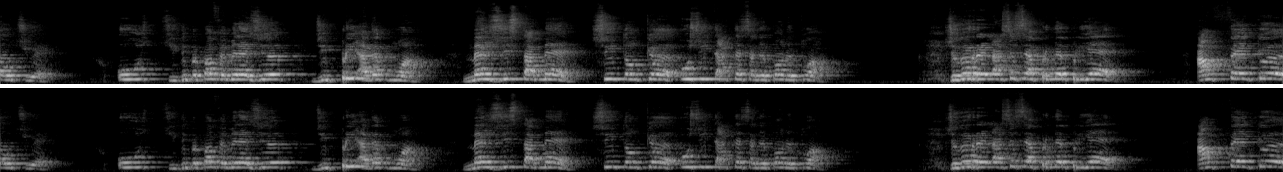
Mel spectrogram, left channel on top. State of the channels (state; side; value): quieter; right; 5.9 dB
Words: où tu es. Ou si tu ne peux pas fermer les yeux, tu pries avec moi. Mets juste ta main sur ton cœur ou sur ta tête, ça dépend de toi. Je veux relâcher cette première prière afin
